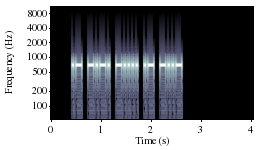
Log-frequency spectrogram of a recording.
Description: Morse code, heard as a keyed tone, about 30 wpm, 700 Hz. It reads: AC6AX
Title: USA Call Signs - 5 Characters - Repeated 3x - 30wpm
